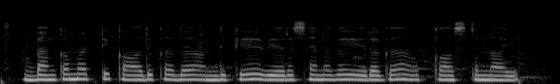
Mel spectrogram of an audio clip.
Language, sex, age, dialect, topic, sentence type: Telugu, female, 18-24, Utterandhra, agriculture, statement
